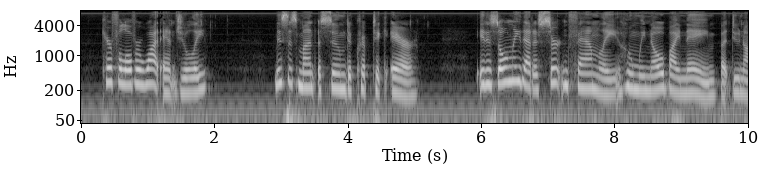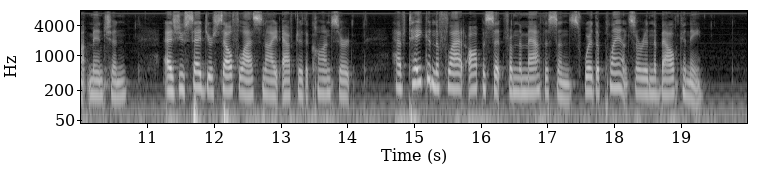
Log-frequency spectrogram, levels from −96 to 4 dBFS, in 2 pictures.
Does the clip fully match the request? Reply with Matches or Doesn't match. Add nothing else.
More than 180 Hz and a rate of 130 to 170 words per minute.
Matches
